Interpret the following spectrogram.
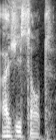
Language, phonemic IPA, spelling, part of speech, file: French, /a.ʒi.sɑ̃t/, agissante, adjective, Fr-agissante.ogg
- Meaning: feminine singular of agissant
